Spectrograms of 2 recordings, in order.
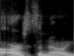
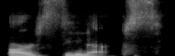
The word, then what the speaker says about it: Arsenault: Luisa Arsenault, you're up. She pronounced it Arsenex. Arsenault, Luisa corrected her softly. It's French.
